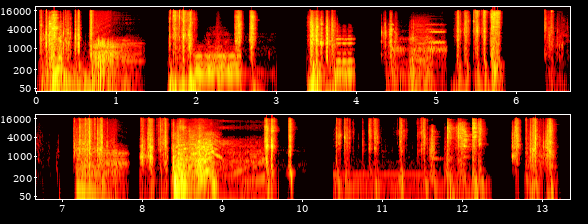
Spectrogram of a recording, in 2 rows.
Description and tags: Scifi Weapon 1
army, military, reload, weapon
